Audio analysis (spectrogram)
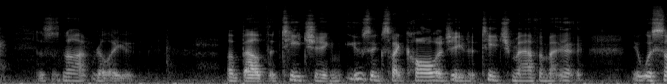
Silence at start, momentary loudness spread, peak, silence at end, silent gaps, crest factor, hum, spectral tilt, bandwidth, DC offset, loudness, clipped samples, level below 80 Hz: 0 s; 17 LU; -8 dBFS; 0 s; none; 22 dB; none; -4.5 dB/octave; 16.5 kHz; under 0.1%; -29 LUFS; under 0.1%; -50 dBFS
